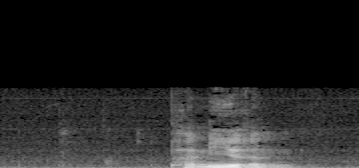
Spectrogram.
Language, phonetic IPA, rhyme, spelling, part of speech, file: German, [paˈniːʁən], -iːʁən, panieren, verb, De-panieren.ogg
- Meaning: to bread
